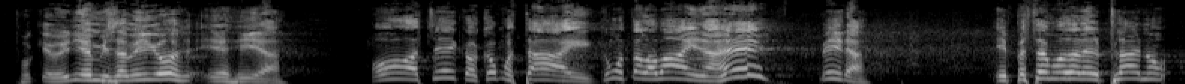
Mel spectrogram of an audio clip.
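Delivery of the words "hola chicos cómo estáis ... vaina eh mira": put-on slightly higher, lively greeting in a borrowed Cuban accent. Greeting his friends in a light Cuban accent. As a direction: greet your friends with a picked-up Cuban lilt. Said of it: "Miguel, ¿qué te pasa?".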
